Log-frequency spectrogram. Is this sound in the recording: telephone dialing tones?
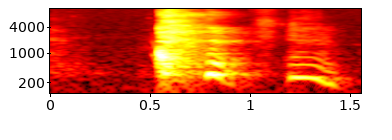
no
